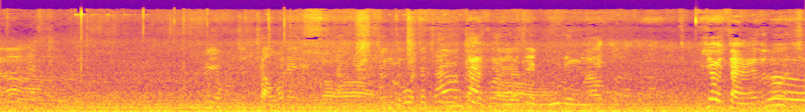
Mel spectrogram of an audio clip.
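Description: Steady low drone of a moving minibus's engine and tyres heard from inside the cabin, with passengers' voices talking over it.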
